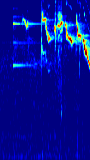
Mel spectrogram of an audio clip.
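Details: Ngalas-style oriental white-eye song used to coax caged birds into singing: a thin, steady high whistle opens, then breaks into quick, bright twittering notes that slide downward and grow louder.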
